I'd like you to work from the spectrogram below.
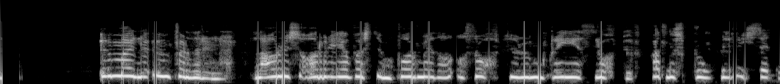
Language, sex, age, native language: Icelandic, male, 18-19, Icelandic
